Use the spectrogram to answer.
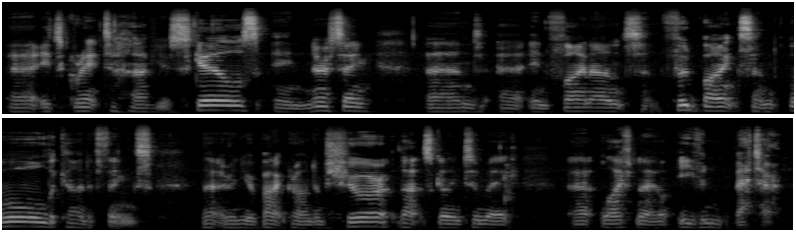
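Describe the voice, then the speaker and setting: A man's voice: medium pitch, unhurried, fairly bright tone. A man hosting a charity live stream, thanking the guests in a friendly way. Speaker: charity presenter.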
